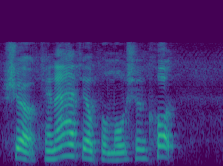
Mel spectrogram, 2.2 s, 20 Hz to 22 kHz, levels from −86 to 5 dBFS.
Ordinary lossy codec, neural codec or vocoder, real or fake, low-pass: none; codec, 16 kHz, 4 kbps, FunCodec, trained on Chinese and English, 50 frames a second; fake; none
